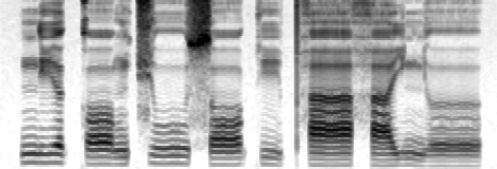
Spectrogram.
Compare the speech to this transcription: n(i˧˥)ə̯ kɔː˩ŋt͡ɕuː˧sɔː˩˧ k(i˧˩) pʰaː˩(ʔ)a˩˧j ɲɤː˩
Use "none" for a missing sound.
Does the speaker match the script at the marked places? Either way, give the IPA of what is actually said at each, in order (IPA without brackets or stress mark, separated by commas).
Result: i˧, i˧˩, h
